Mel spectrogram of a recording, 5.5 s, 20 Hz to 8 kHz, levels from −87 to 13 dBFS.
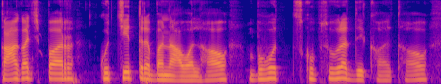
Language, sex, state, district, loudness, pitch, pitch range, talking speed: Magahi, male, Jharkhand, Palamu, -19 LUFS, 140 Hz, 120-155 Hz, 110 wpm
